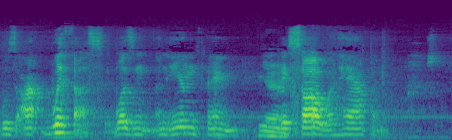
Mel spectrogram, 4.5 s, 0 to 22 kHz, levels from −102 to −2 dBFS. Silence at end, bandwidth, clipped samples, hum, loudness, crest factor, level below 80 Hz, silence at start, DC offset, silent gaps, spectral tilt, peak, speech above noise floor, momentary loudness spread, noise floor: 0.2 s; 10.5 kHz; under 0.1%; none; -25 LUFS; 20 dB; -60 dBFS; 0 s; under 0.1%; none; -4.5 dB/octave; -6 dBFS; 24 dB; 16 LU; -50 dBFS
